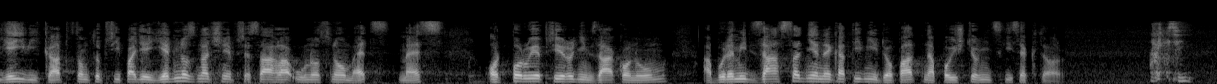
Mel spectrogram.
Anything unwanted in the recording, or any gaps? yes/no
yes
